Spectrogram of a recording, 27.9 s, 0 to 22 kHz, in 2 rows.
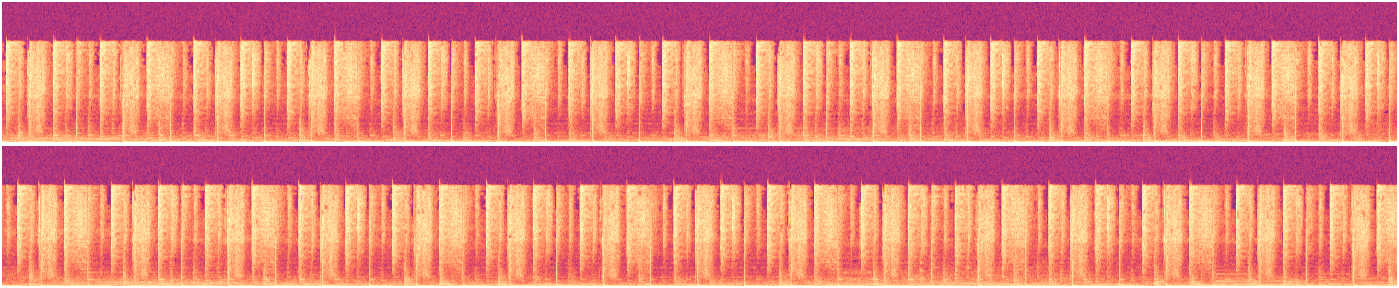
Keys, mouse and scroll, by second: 1.6 BackSpace, 8.3 click, 10.3 click, 12.9 click, 14.6 KP_0, 17.9 click, 20.8 shift+middle click, 21.4 ctrl+middle click, 23.9 click, 25.4 KP_0.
